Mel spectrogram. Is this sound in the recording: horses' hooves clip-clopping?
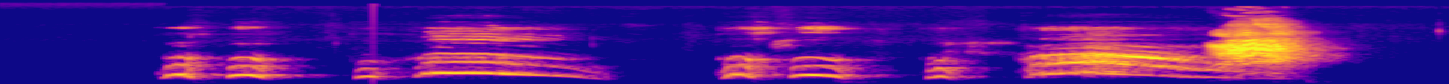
no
